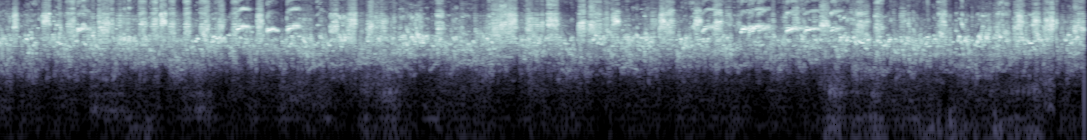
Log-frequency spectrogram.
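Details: Flock of Australian budgies chirping nonstop. Rapid high twittering and scratchy warbles overlap into an even wall of sound, with a faint low thump near the end.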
